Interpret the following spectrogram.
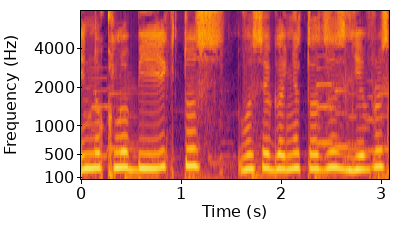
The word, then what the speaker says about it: ICHTHUS: Lembrando que Ictus se escreve ICHTHUS. Então tem 2 Hs, tá bom?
